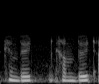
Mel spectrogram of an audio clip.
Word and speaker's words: kombucha: I always say that kombucha. – Wrong. Kombucha. – Yes. – Is that true with kombucha as well? – It is. And by the way, most people mispronounce kombucha.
